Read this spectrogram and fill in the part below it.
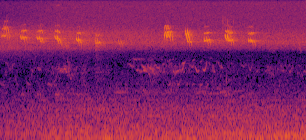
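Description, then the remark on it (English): Bats chirp and squeak in high, thin pulses in the Phoenix Bat Cave in Phoenix during a guided tour: two quick runs of about five chirps each, faint and evenly spaced over a soft background hiss, with no voices. “A little song, because they sing, they chirp, they trill, they squeak.”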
